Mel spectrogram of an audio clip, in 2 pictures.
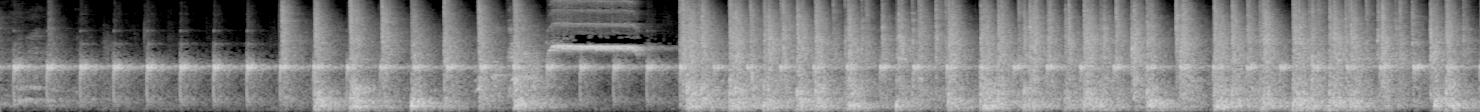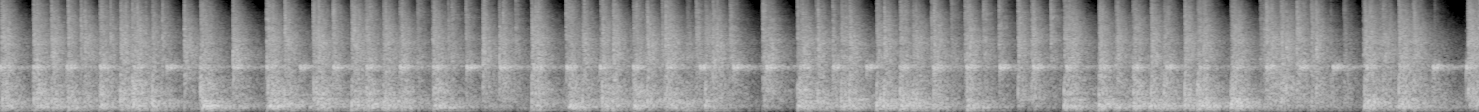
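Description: Marching bass drums struck together in rhythm, sparse strokes at first, then a dense run of quick strokes from about seven seconds in. A steady high beeping pulse keeps time underneath.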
